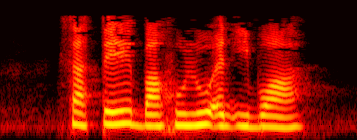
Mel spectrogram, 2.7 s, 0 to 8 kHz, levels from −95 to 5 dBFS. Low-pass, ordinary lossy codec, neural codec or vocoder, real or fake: 7.2 kHz; MP3, 24 kbps; codec, 16 kHz, 6 kbps, DAC; fake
